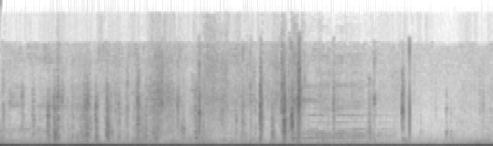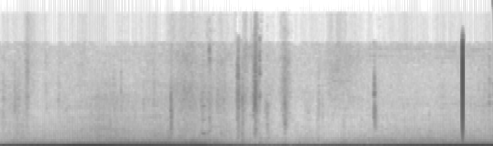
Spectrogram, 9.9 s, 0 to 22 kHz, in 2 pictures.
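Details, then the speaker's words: 2001 Porsche 996 Carrera 4 on its first drive after rebuilding 2nd gear for a failing synchro, not yet warmed up: engine pulls, revs dip and climb on the 1-2 upshift, no grind or clunk; shift goes in clean. "was the first second gear shift right there it did it"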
